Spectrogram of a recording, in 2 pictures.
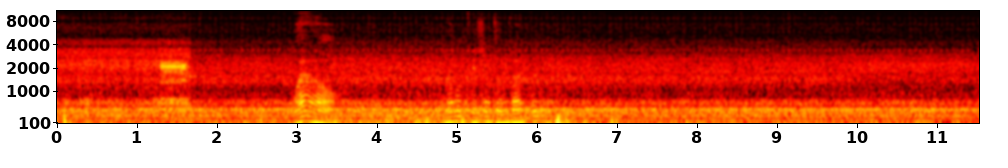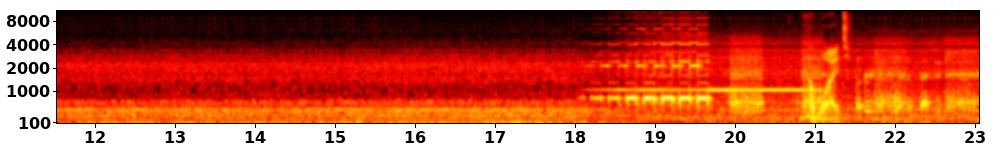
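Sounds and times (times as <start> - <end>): electronic alert tone: 18.0 - 23.0.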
